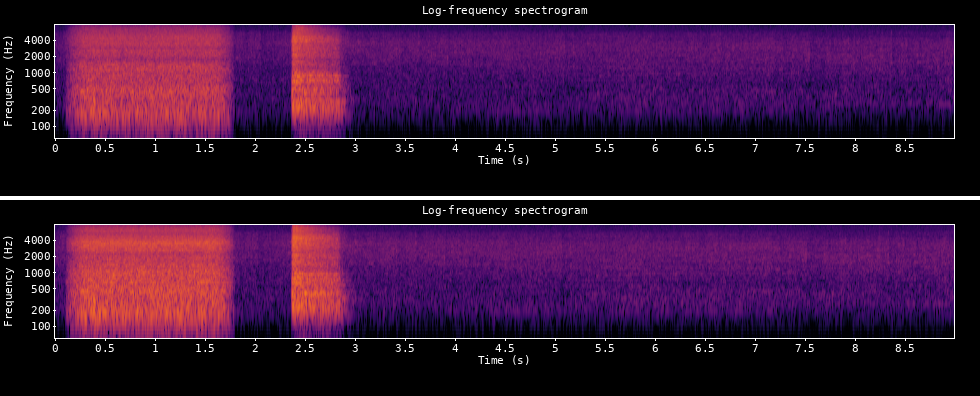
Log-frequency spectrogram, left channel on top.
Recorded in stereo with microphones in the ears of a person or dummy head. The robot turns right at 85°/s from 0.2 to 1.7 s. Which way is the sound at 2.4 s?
5° right (ahead or behind).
